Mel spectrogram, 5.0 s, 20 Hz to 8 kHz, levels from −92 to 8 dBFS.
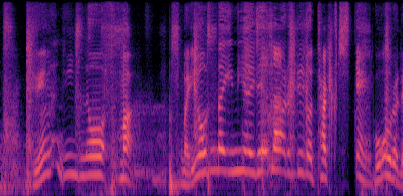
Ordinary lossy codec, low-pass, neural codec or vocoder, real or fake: none; none; codec, 16 kHz, 0.8 kbps, ZipCodec; fake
